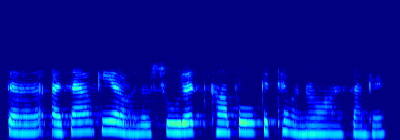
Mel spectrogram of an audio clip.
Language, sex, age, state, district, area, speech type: Sindhi, female, 18-30, Gujarat, Surat, urban, conversation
